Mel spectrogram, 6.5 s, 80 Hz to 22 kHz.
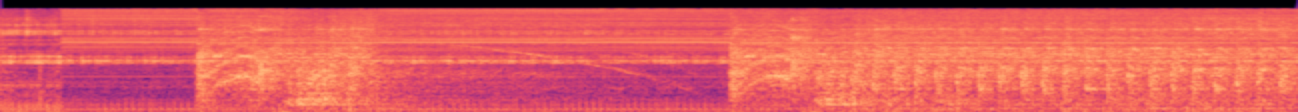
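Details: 1996 Jeep 4.0L crank-no-start with no spark: two bursts of steady starter cranking, never catching. Ignition coil failed while the A/C system was being serviced; fuel pump and fuel pressure ruled out.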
